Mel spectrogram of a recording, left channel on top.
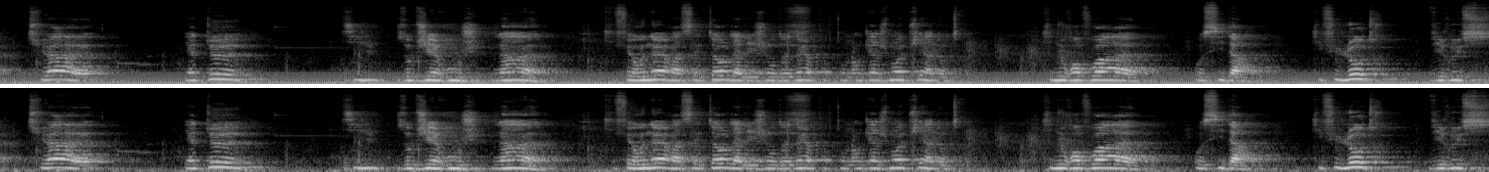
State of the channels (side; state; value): left; noise; hum, 9 dB below the sound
